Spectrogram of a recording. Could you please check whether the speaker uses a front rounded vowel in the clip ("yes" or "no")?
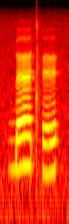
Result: yes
